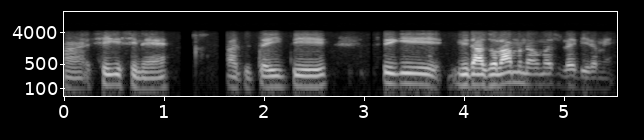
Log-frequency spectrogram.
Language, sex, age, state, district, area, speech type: Manipuri, male, 18-30, Manipur, Kangpokpi, urban, conversation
